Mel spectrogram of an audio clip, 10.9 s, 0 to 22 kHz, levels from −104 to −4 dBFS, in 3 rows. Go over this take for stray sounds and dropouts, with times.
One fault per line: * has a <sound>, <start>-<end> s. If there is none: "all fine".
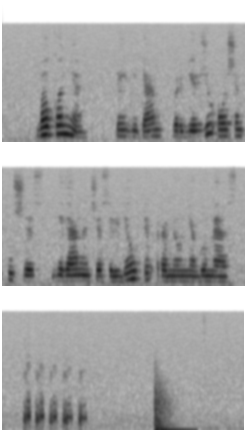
* has a laugh, 7.6-8.6 s
* has a thud, 9.6-10.2 s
